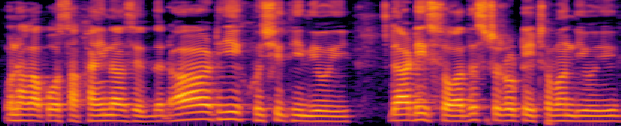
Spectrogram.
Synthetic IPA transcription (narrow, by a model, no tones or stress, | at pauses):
ʊnə̆kʰãːpoːsãkʰaːĩːn̆d̪aːset̪ɐɗaːɖʱixʊʃit̪ʰĩːn̆d̪iɦʊiː | ɗaːɖʱisaːd̪ɪsʈɾoːʈiʈʰɐʋə̃nd̪iɦʊeː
